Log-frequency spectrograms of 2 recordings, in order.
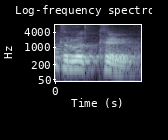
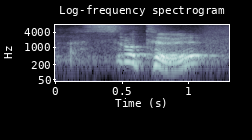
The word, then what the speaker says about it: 드로틀: 제가 드로틀이라고 했는데 이 번데기 발음이죠. 스로틀 아니에요. 드로틀. 이거 바로 발음할 때, 자, 우리 영어 수업 시간은 아니지만 입을 약간 벌리고 민망하게 이렇게 벌리고 드로틀, 드로틀, 드로틀. 목에 성대가 울리면 드로틀.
